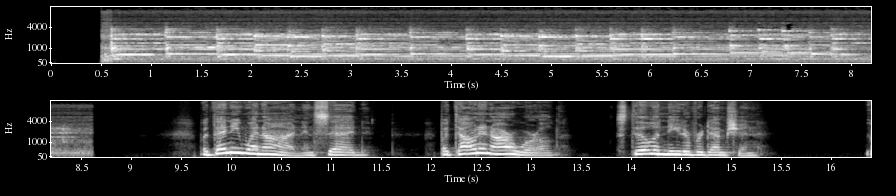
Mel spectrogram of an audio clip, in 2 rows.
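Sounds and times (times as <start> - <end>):
bright high chime-like piano notes: 0.5 - 8.6
speech: 9.7 - 11.5, 12.1 - 15.4.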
